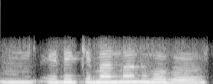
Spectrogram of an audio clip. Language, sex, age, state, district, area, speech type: Assamese, female, 30-45, Assam, Sivasagar, rural, conversation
